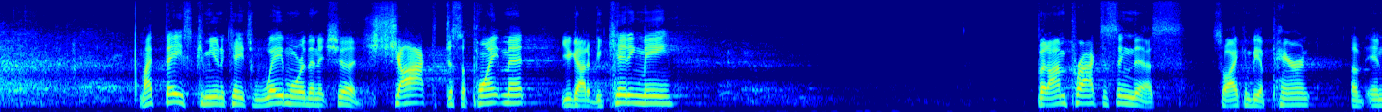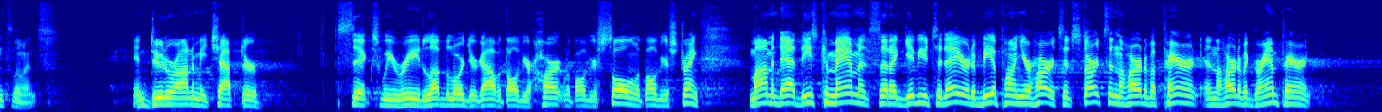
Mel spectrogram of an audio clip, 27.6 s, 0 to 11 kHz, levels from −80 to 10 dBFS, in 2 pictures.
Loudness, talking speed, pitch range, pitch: -29 LUFS, 180 wpm, 140-185 Hz, 165 Hz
